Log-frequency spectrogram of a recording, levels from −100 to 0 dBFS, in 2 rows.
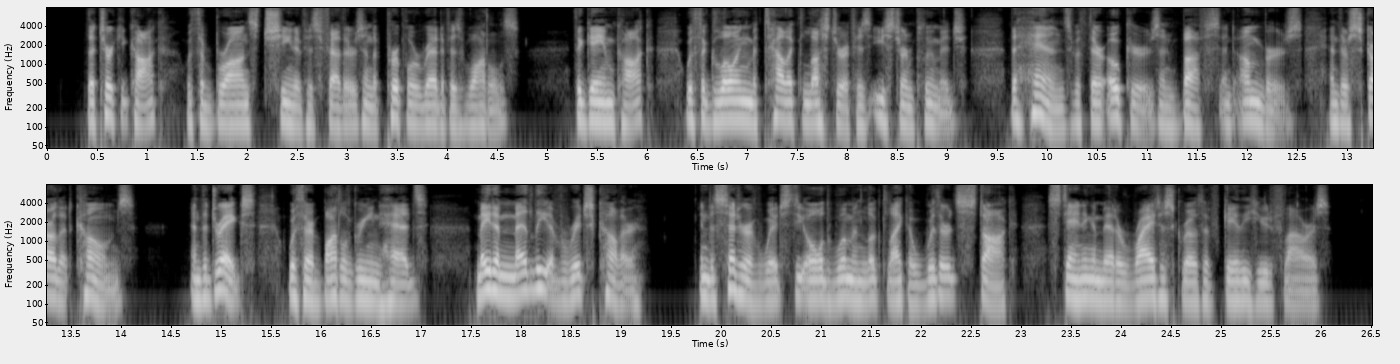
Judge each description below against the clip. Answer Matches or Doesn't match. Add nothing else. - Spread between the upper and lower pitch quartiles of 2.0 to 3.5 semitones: Matches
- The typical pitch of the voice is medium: Doesn't match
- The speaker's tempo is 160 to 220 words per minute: Matches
